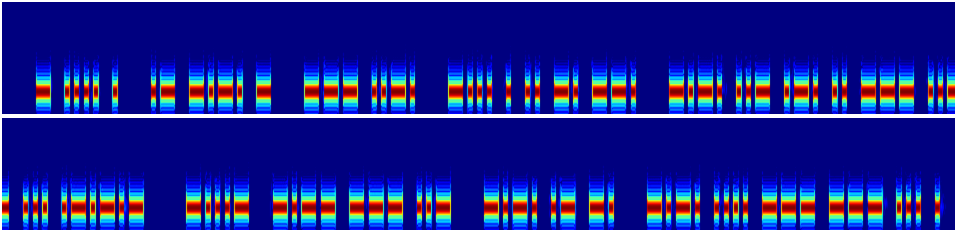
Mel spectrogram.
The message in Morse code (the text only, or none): THE ACT OF BEING CURIOUS. <BT> YOU CAN CHOOSE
